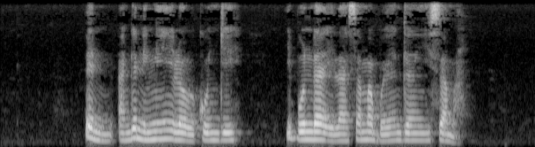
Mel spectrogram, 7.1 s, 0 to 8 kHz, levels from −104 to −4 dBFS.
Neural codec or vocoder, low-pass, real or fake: none; 7.2 kHz; real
